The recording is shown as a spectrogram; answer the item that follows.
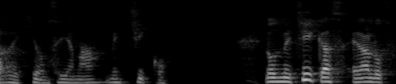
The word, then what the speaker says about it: Mexica: El más poderoso fueron los Mechicas, que era la unión de Tenostochtitlán con Tatelolco. De Mechica viene la palabra Mechico, es una mala pronunciación de los españoles a a México, a a Mexica, México.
